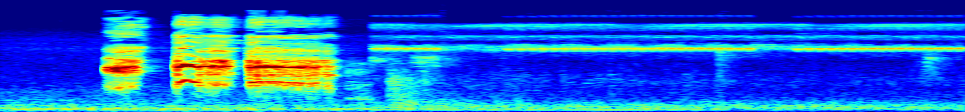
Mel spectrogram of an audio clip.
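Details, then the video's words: Wild junglefowl crowing in the morning: a short, hoarse crow broken into three loud bursts, followed by a steady high insect drone. "jungle fowl crowing"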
